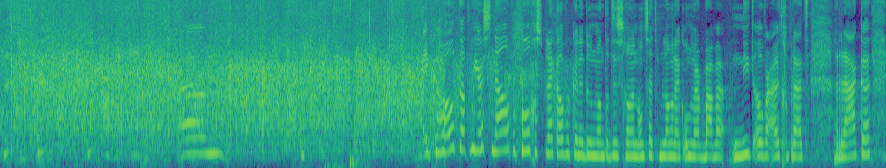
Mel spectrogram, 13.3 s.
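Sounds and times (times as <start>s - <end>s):
audience applause: 0.0s - 8.7s
speech: 0.1s - 0.9s, 2.8s - 3.6s, 6.5s - 13.2s.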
